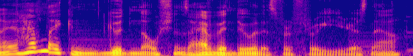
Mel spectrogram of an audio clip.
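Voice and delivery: usual speaking voice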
